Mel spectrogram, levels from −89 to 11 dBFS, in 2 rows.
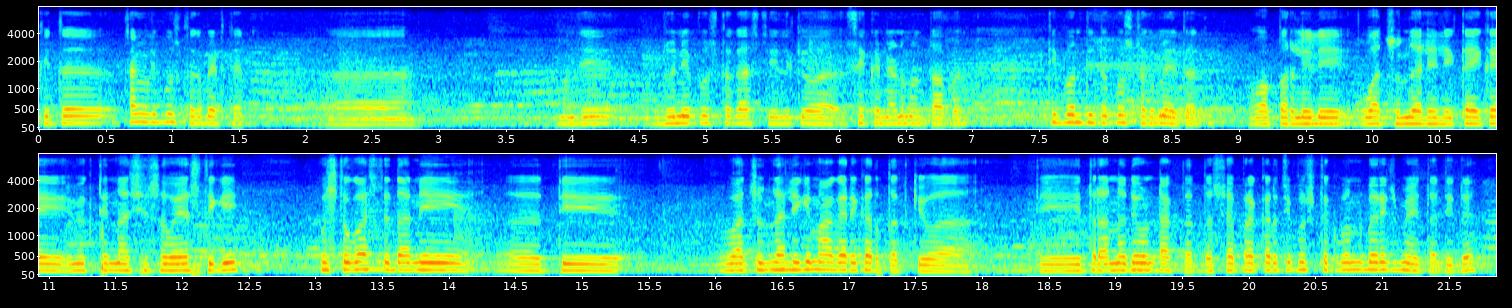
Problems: constant background noise, continuous background conversations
